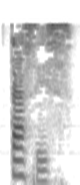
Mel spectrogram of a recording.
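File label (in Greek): "tasis", Greek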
